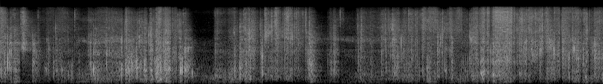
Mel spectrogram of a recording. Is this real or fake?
fake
